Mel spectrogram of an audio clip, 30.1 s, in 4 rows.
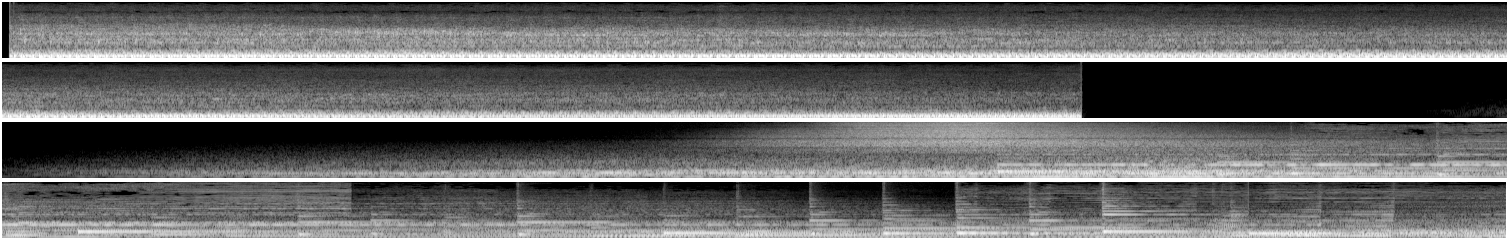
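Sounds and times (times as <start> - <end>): car engine idling: 0.0 - 12.9.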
